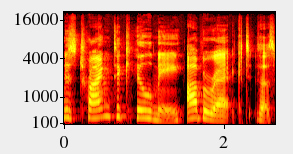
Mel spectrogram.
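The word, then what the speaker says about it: Aubrecht: Aberect, that's how you say his name.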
